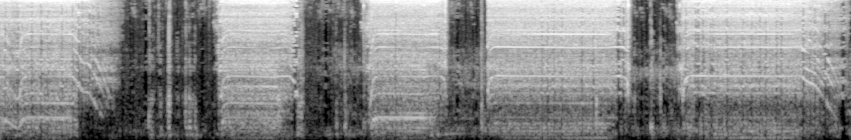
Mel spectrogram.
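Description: Cordless drill running in five bursts of one to two seconds each, drilling into a panel; each burst holds a steady whine and winds down at the end.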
